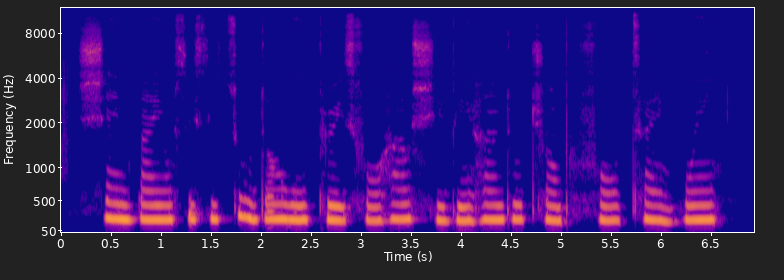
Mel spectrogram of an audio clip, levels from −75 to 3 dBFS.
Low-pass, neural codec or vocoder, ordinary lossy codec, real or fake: 10.8 kHz; none; none; real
